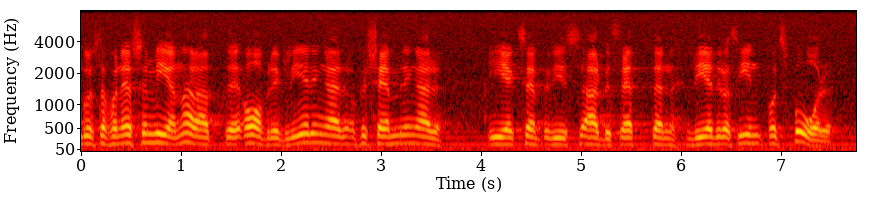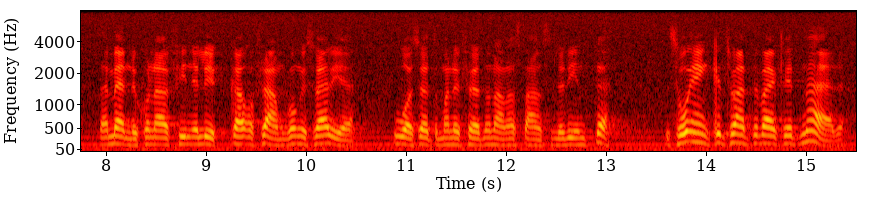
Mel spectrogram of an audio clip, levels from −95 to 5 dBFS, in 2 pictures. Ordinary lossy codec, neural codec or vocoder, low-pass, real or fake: none; none; none; real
